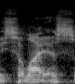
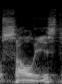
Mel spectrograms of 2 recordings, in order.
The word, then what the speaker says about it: soleus: But interestingly, soleus or soleus, depending on how you want to pronounce it, is about eighty-five percent slow.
